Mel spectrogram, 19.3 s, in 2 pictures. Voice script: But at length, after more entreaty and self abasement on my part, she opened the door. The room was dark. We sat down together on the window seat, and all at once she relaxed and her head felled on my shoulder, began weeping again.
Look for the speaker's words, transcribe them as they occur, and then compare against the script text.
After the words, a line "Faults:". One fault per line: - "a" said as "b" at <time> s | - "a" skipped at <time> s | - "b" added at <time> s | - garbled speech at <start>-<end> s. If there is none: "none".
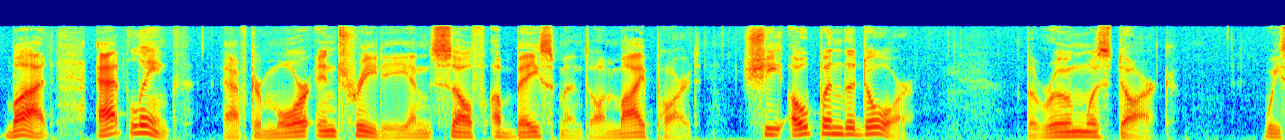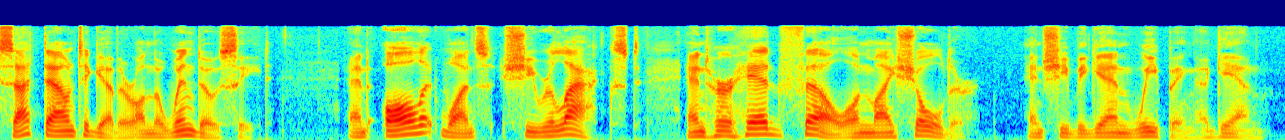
But at length, after more entreaty and self abasement on my part, she opened the door. The room was dark. We sat down together on the window seat, and all at once she relaxed and her head fell on my shoulder, and she began weeping again.
Faults:
- "felled" said as "fell" at 15.5 s
- "and she" added at 17.4 s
